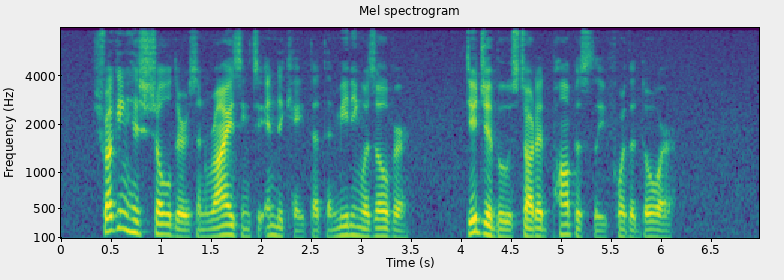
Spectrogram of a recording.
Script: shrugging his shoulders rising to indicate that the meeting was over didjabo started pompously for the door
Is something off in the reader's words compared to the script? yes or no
yes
